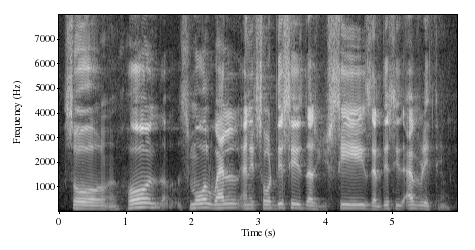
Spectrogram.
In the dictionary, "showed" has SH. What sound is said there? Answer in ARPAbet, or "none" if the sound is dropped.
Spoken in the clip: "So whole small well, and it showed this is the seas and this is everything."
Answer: S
